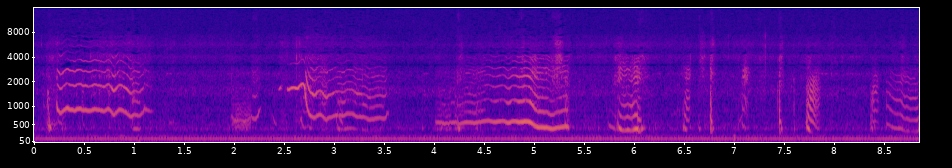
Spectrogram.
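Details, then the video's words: Disturbed five-day-old Icelandic Sheepdog puppies, not hungry, whine while their bedding is changed: long wavering whimpers and sliding squeals, some drawn out over a second, others short and rising, several pups calling by turns above a steady hum. "5 Day Old Icelandic Sheepdog puppies"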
